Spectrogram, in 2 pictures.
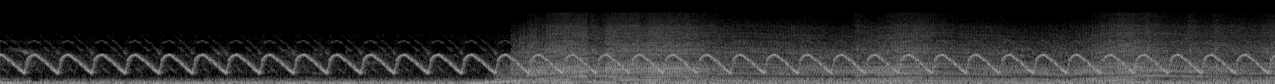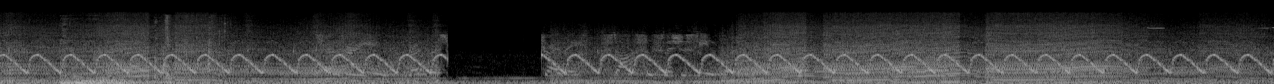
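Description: A police siren wails in fast, repeating sweeps.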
